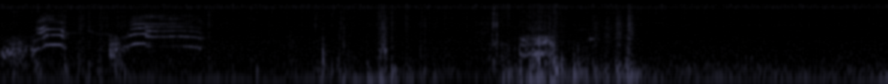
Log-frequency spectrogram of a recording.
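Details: House cat uttering two short meows, the first falling in pitch and the second level and slightly longer. Soft bumps and rustling follow, with a low hum underneath.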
